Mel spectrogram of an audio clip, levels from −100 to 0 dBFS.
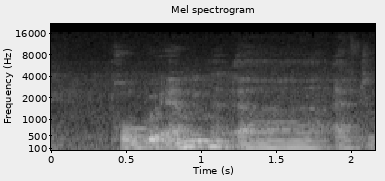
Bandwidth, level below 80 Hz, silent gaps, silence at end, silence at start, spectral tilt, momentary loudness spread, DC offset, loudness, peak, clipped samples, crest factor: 12.5 kHz; -66 dBFS; none; 0 s; 0 s; -8.5 dB/octave; 9 LU; under 0.1%; -32 LUFS; -16 dBFS; under 0.1%; 16 dB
